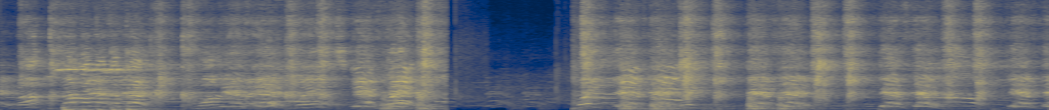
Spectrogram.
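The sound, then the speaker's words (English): A large crowd at a tag-team fighting event roars and cheers wildly for the team The Gifted, loud and sustained, with whoops, shouts and scattered thumps; the noise drops briefly to a thin hush midway before surging back just as loud. “This crowd has come unhinged for the gifted.”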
